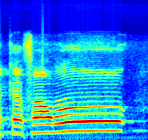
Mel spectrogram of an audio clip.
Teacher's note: रा के ऊपर ज़मा है, तफ़ख़ीम मोटा करेंगे और मद्द मुनफ़सल है, लंबा करेंगे।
